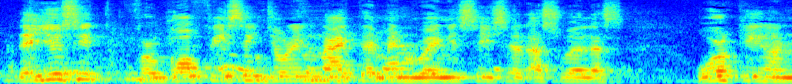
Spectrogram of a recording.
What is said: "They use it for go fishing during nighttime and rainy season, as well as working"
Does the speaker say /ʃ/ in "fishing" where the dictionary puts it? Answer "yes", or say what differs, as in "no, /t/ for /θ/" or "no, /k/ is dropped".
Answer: no, /s/ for /ʃ/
